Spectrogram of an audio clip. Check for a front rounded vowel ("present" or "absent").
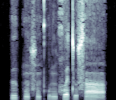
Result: absent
